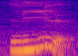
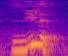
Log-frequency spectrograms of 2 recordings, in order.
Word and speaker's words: lille: You can hear the double L is just an L sound. If we assume that there was a word like this one, like lille, but with only one L, the pronunciation would be lille. The vowel becomes long and kind of sharp. But when you have double L, it is lille, lille, lille. Hear the difference?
